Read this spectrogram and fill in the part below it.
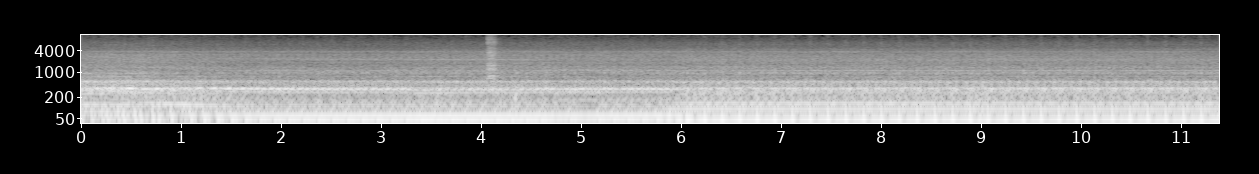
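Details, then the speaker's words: Swapped H22A engine in a 5th-gen Honda Prelude race car, idling after new spark plugs and wires and an earlier distributor cap change. Heard from the rear, it stumbles unevenly, lurching a few times a second: a fairly bad misfire, cylinder unknown. "I mean there you can distinctly hear there's a fairly bad misfire unfortunately from back here"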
